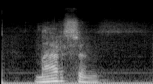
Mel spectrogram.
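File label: "Maarssen", Dutch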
